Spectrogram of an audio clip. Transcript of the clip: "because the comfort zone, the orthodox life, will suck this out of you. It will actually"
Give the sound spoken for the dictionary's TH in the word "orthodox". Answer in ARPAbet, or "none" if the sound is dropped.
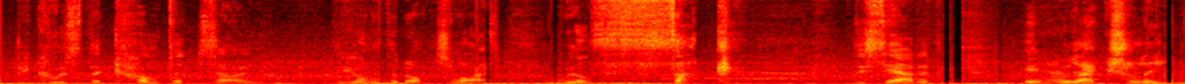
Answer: TH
